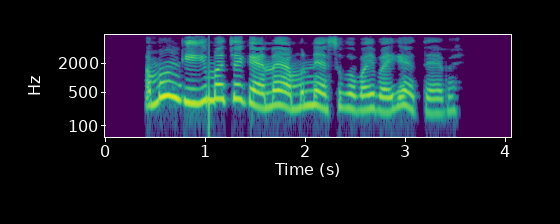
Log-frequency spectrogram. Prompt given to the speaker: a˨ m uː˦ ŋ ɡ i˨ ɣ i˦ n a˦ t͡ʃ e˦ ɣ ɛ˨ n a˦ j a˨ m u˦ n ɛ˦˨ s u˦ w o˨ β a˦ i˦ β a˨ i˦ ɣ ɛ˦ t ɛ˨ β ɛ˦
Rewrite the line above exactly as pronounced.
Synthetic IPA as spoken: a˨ m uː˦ ŋ ɡ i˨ ɣ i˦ m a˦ t͡ʃ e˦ ɣ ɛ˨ n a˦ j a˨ m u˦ n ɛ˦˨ s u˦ ɣ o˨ β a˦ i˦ β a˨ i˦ ɣ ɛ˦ t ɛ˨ β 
